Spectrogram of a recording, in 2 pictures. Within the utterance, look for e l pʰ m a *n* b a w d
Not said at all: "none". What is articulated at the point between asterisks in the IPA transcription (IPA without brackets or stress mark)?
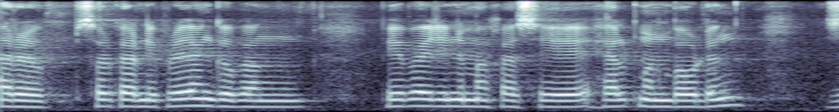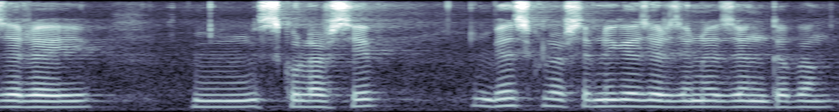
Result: n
